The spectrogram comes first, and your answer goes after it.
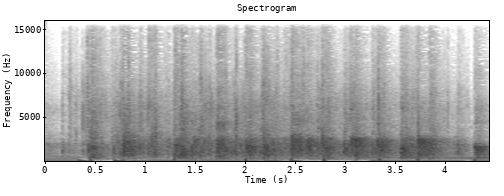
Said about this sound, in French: Vous attendez quoi? Applaudissez avec moi.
